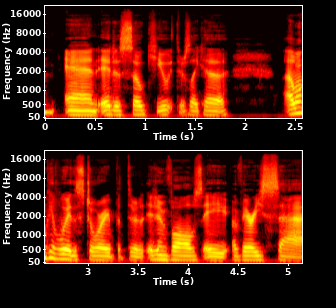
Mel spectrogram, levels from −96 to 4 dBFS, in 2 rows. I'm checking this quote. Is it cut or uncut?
uncut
